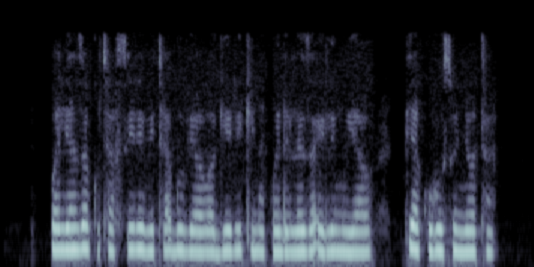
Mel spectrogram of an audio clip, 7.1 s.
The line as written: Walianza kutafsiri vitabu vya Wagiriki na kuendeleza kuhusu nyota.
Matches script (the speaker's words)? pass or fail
fail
